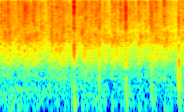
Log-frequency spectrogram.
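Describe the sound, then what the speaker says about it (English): An audience claps in sustained, dense applause with a few sharper claps standing out. "Please, another round of applause"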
